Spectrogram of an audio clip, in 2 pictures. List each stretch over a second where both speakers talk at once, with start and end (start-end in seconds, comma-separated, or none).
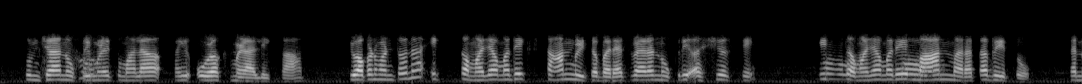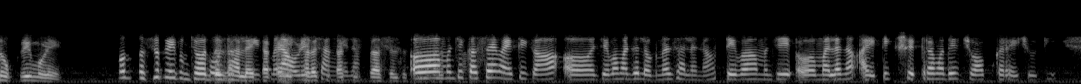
12.9-14.3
